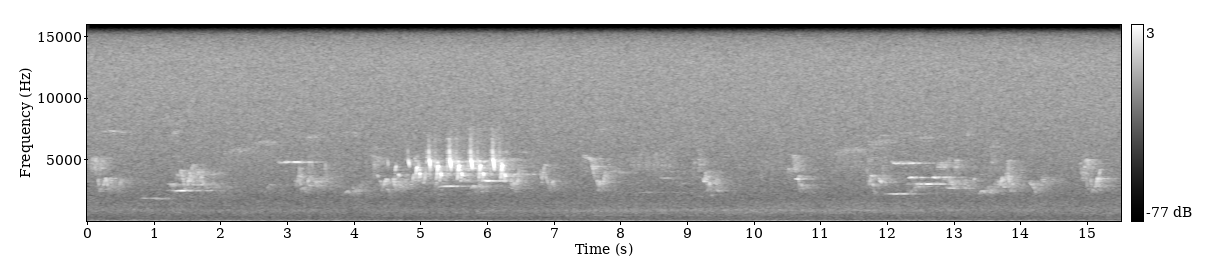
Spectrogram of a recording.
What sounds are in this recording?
Red-eyed Vireo, Hermit Thrush, Black-throated Green Warbler, Ovenbird, Scarlet Tanager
